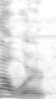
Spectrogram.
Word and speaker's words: hour: an important note that the letter h sometimes can be silent we don't pronounce it so here we say an honest man an honorable person an hour in these three words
